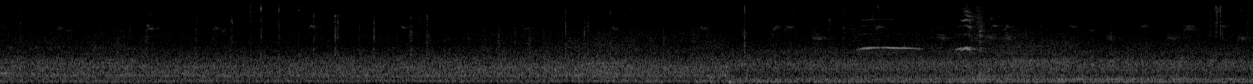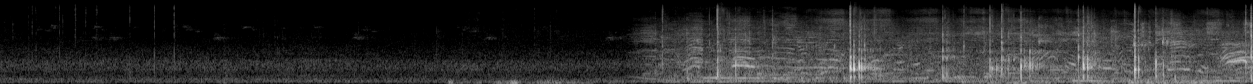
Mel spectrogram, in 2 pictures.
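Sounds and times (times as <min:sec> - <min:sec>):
footsteps walking: 0:18.8 - 0:25.0.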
